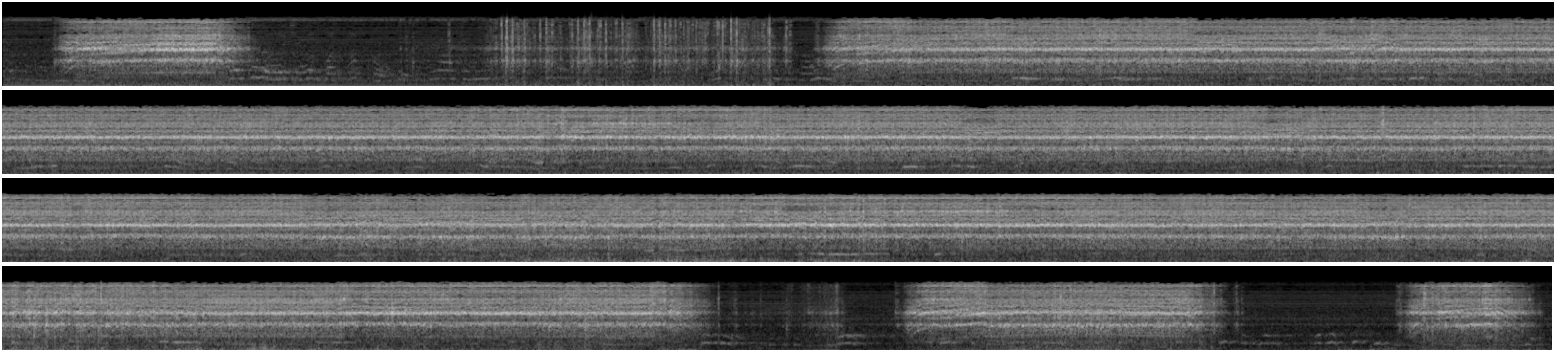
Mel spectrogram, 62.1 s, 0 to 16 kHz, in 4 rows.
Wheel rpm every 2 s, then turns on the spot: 90, 30, 10, 10, 110, 160, 160, 160, 160, 160, 160, 160, 160, 160, 160, 160, 160, 160, 160, 160, 160, 160, 160, 160, 160, 160, 120, 20, 150, 50, 70.
4-8 58-60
